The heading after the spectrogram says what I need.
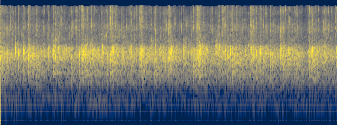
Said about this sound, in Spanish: ¿Cuántos pueden dar un aplauso al Señor por eso?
